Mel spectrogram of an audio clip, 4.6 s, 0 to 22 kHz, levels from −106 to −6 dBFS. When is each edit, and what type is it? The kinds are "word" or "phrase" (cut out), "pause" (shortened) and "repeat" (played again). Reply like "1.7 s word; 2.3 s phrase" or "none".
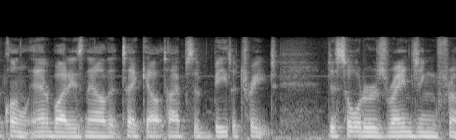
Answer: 1.6 s word; 2.3 s word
